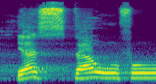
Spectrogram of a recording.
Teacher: Sin safir. Berdesis seperti ular.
